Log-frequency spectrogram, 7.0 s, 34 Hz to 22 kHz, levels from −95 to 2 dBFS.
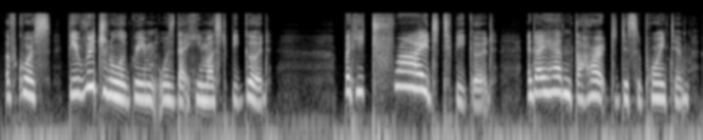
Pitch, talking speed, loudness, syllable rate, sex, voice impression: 260 Hz, 215 wpm, -18 LUFS, 6.0 syllables/s, female, feminine, young, tensed, bright, slightly soft, clear, fluent, slightly intellectual, friendly, lively, slightly kind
